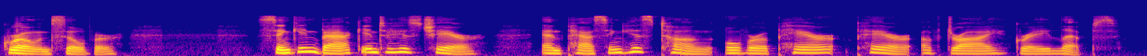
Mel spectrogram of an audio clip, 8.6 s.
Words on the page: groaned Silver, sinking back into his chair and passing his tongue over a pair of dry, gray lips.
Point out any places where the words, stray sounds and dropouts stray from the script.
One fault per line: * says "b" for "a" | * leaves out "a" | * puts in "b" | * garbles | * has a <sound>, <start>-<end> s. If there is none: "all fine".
* puts in "pair"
